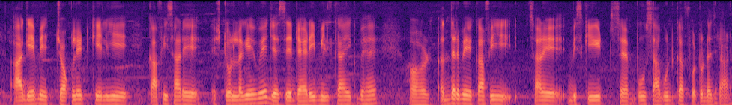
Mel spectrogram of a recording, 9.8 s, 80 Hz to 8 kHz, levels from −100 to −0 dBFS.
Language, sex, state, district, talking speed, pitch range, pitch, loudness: Angika, female, Bihar, Araria, 190 wpm, 105-120 Hz, 110 Hz, -24 LUFS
